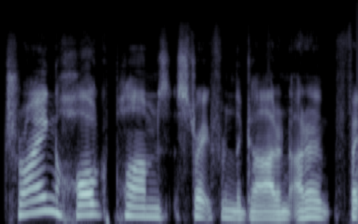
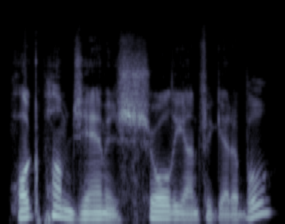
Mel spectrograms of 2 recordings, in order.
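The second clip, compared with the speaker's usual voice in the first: ordinary talk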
